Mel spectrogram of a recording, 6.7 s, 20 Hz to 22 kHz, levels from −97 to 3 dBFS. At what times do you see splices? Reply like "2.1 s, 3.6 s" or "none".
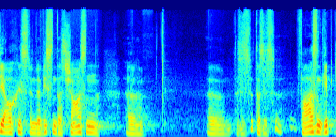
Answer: none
